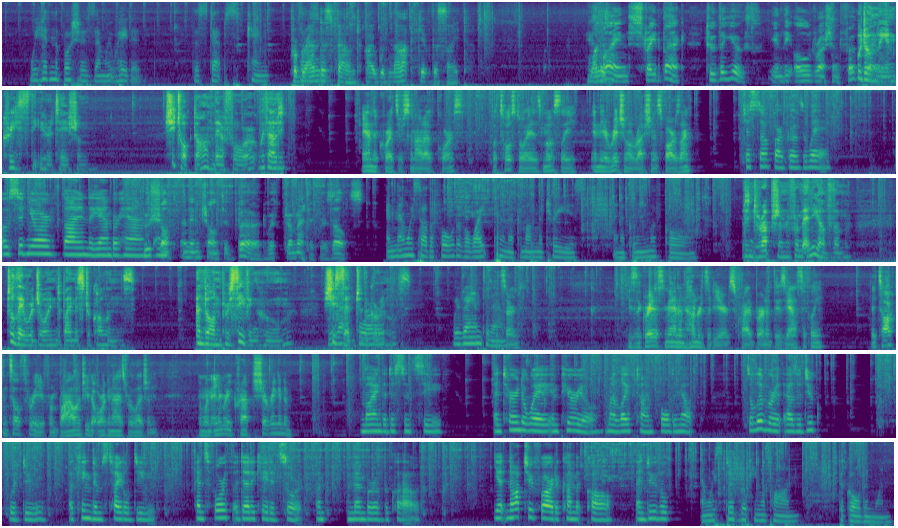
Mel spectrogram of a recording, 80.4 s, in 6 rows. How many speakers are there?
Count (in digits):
6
